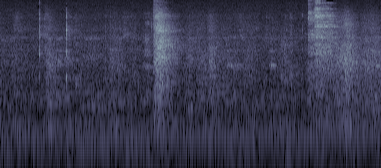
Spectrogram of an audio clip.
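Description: A metal spoon scrapes and clinks against a stone bowl.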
